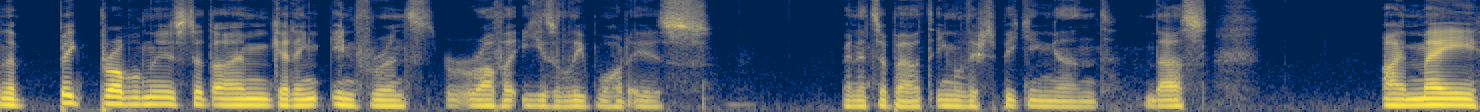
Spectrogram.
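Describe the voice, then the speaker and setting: Recorded with a dry, close sound and no echo, a man with a non-native accent speaks at a medium pitch with fairly even intonation. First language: not English. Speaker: gaming youtuber. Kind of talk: let's play commentary. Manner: halting, many fillers.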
